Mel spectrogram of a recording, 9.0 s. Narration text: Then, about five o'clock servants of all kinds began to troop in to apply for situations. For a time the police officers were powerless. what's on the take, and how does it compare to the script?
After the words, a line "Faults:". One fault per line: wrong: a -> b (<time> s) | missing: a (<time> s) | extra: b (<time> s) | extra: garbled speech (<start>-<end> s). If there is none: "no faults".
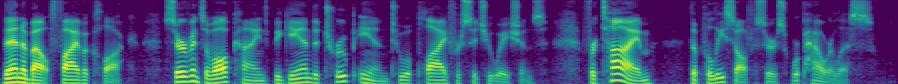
Then, about five o'clock servants of all kinds began to troop in to apply for situations. For time the police officers were powerless.
Faults:
missing: a (6.0 s)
